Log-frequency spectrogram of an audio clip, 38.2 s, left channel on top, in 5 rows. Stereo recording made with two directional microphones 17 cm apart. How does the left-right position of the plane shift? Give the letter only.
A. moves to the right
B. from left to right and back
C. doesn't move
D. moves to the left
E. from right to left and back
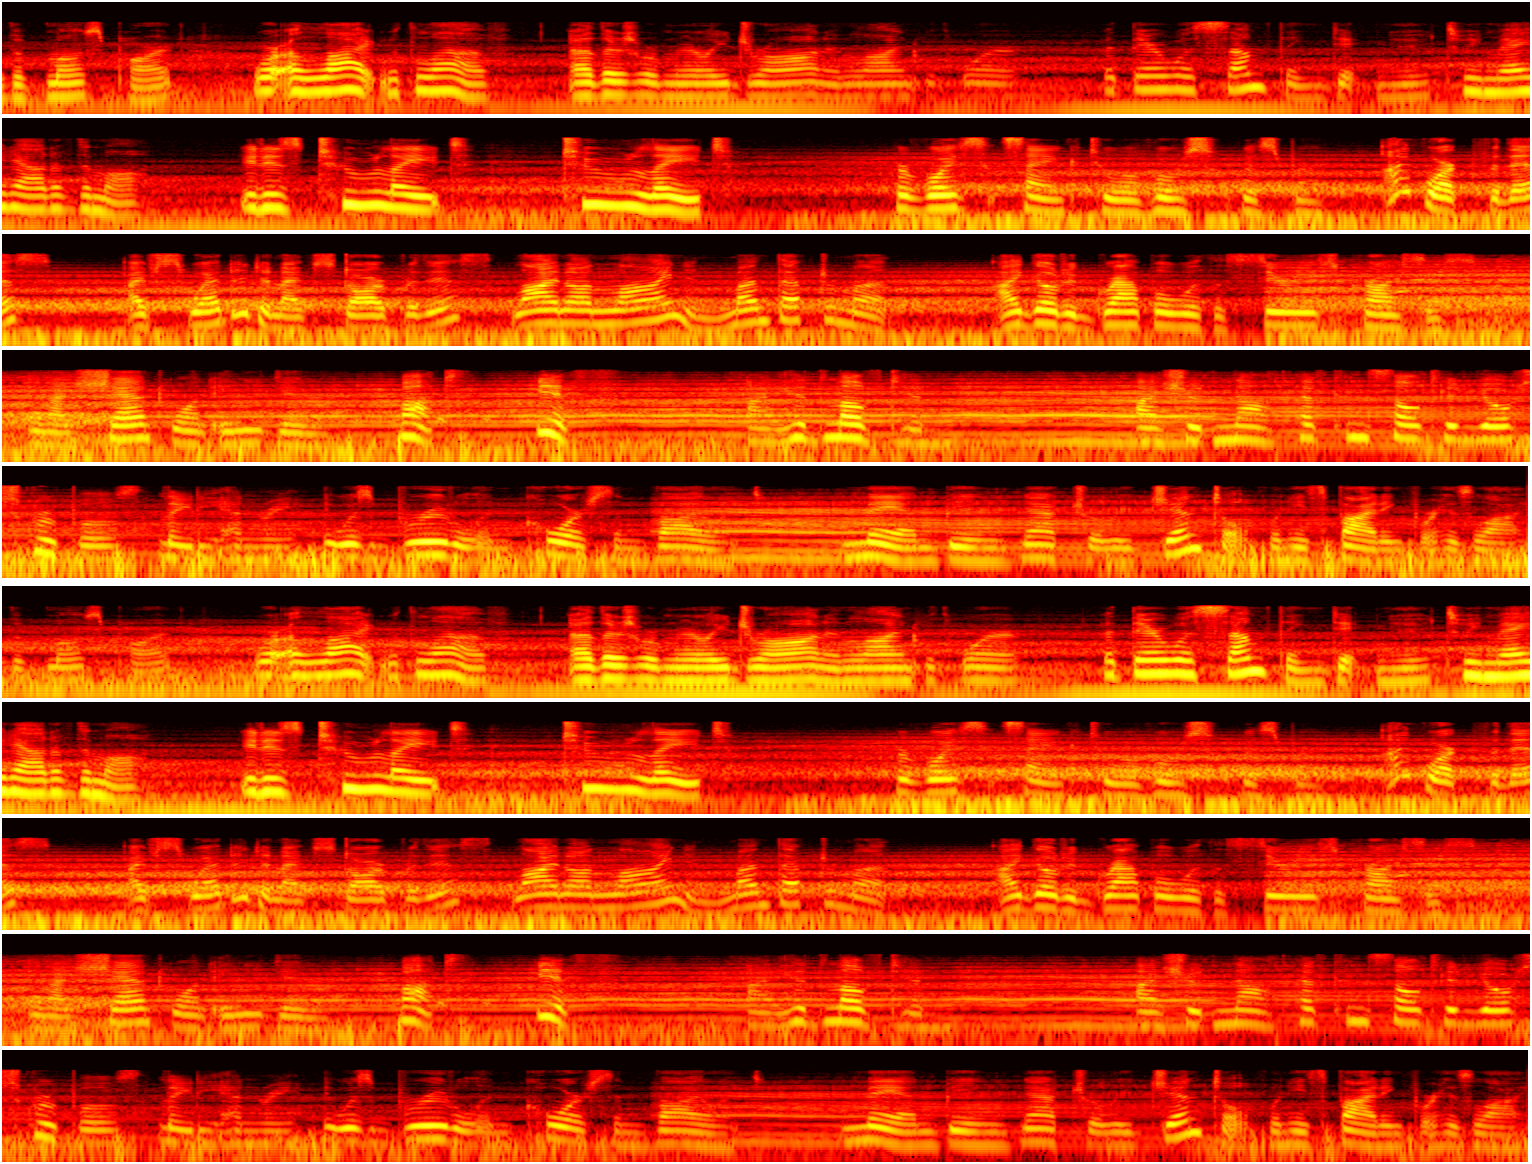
D.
